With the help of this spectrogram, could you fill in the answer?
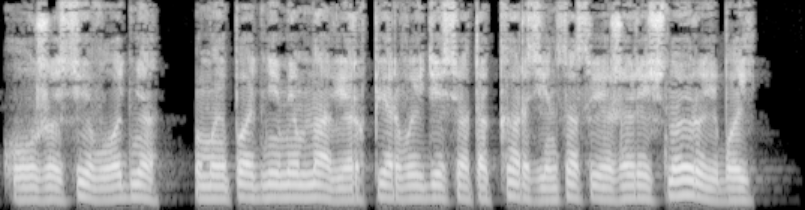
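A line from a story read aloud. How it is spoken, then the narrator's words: Booming voice. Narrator (Russian): прогудел молчавший до этого Куин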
